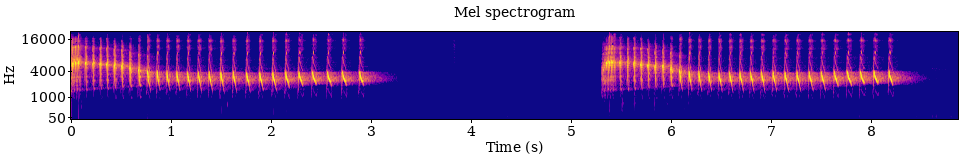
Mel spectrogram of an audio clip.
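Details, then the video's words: Cream-vented bulbul repeats two long 'tembakan' bursts, each a fast chattering string of sharp notes sliding down from high pitch and holding steady for about three seconds, separated by quiet. "KAPAS TEMBAK TEMBAKAN PANJANG"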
